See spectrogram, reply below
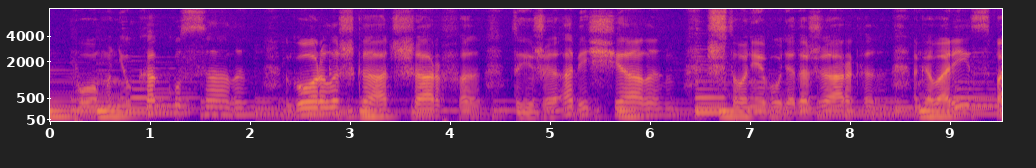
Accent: Moscow, Russia; Вырос я в Москве, как многие из моего поколения, да, пожалуй, и все в коммуналке рос. Коммуналка была в Марьиной роще.

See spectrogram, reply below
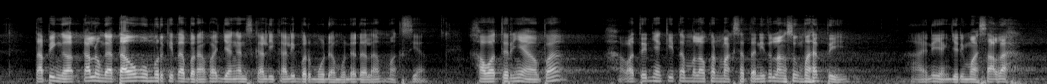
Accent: Java, Indonesia; karena kita kan orang Jawa kan ya lebih kepada perasaan ewuh pekewuh itu ya

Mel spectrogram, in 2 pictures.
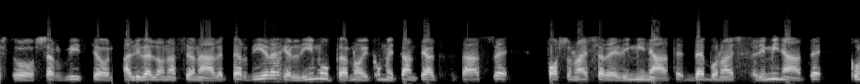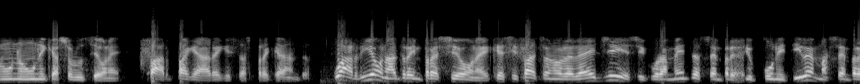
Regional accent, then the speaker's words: Veneto, Italy; noi come veneti comunque lasciamo a Roma 16 miliardi di tasse dei veneti che restano direttamente a Roma tutti gli anni.

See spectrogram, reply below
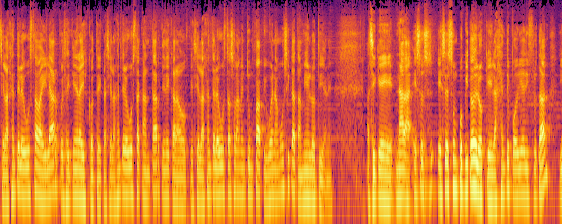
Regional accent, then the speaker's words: Peru; yo vengo de Perú, y ¿cuánta gente de Perú viaja?

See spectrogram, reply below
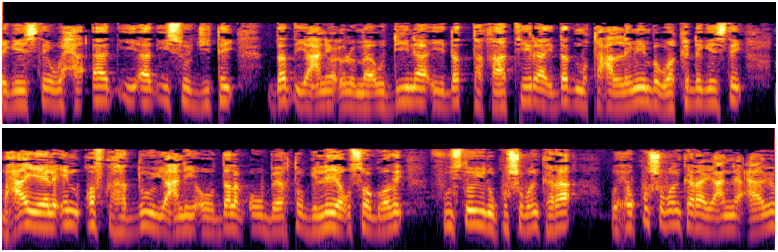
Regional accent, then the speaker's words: Qoryooley, Lower Shabelle, Somalia; born there; anigu waxaan ku dhashay Qoryooley degmada Qoryooley

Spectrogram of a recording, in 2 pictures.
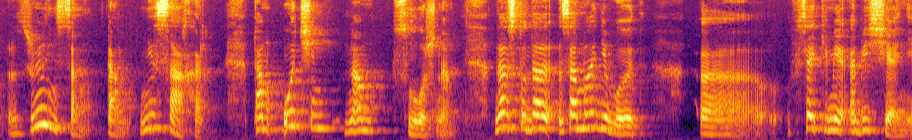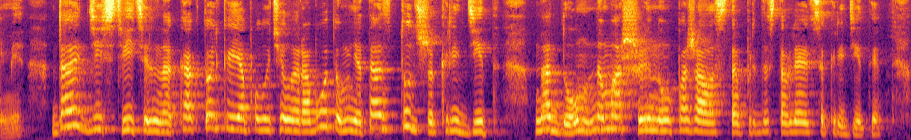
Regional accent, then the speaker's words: Saint Petersburg, Russia; now in Moscow, Russia; Мы все, конечно, петербуржцы

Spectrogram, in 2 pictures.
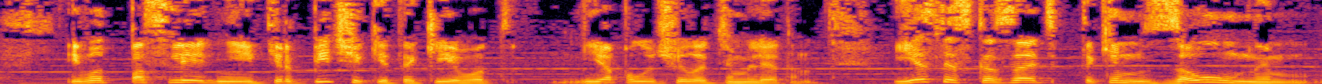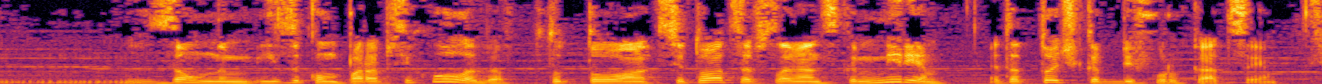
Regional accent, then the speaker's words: Simferopol, Crimea, Ukraine; Я из Симферополя, из Крыма, недавно присоединившегося к нашему общему дому.

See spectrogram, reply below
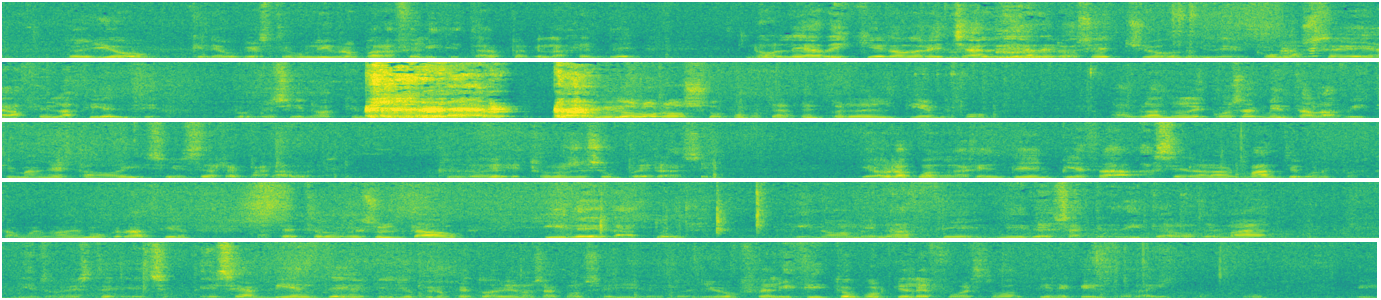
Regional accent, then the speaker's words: Espera, Andalusia, Spain; yo soy de Espera, en Cádiz, y yo tenía un abuelo de izquierda, muy de izquierda, y un abuelo médico del pueblo.

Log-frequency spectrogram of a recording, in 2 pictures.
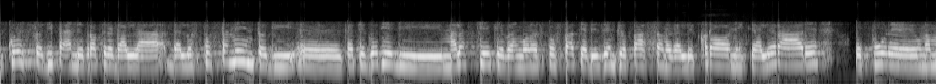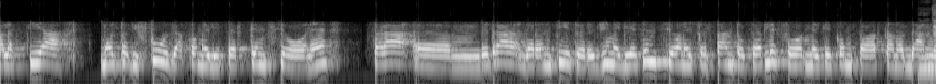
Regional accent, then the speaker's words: Umbria, Italy; Io sono bravissima, sono umbra e cucino un ottimo ragù.

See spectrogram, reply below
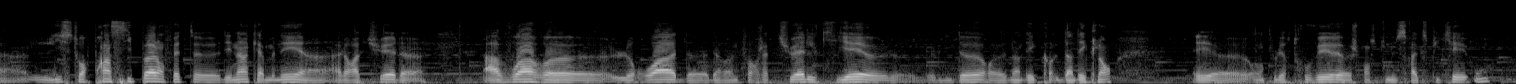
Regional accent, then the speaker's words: Switzerland; Est-ce que je suis je saucisse, donc je suis suisse, oui.

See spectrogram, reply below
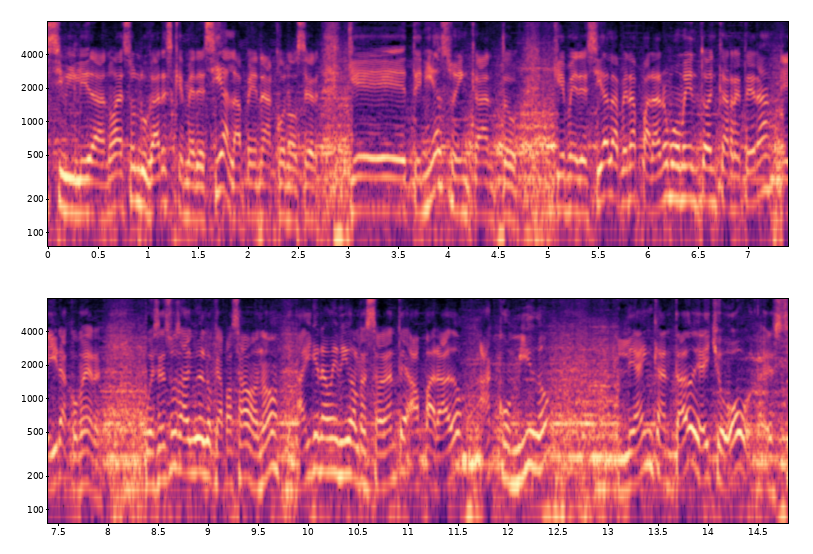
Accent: Colombia; Soy un colombiano apasionado de mi país

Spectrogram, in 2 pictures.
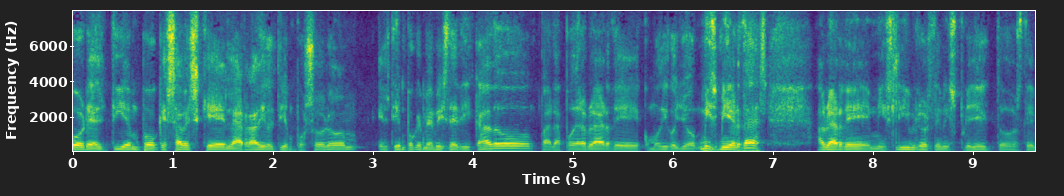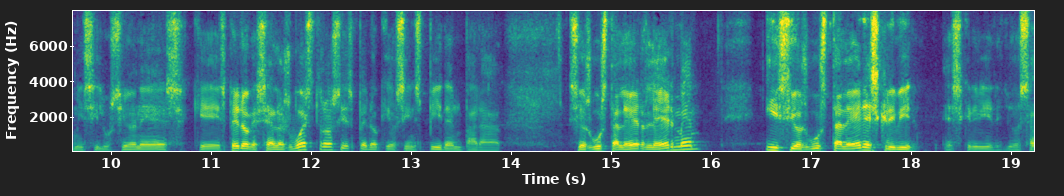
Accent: Valencia, Valencian Community, Spain; la Semana Santa de mi pueblo marinero, del Grao, del Cabañal, del Cañamelar

